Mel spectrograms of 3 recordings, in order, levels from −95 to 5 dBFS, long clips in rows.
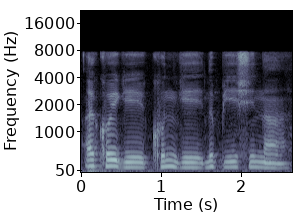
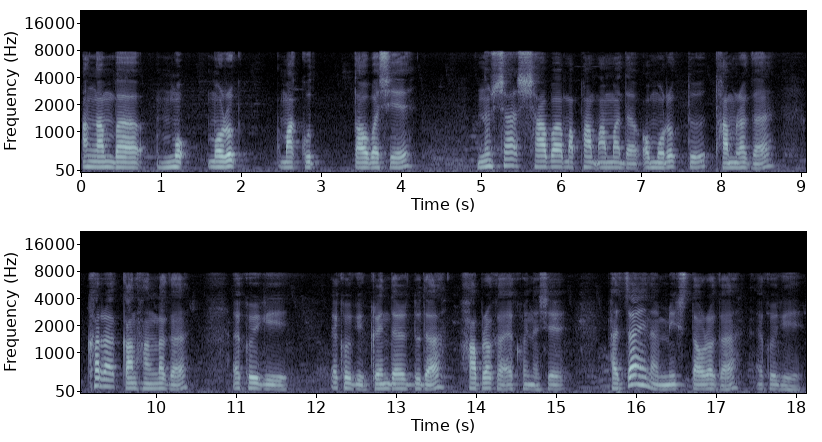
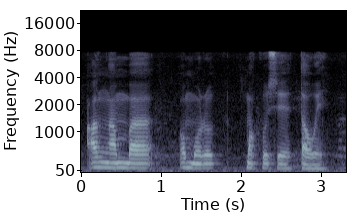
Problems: background conversations at intervals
